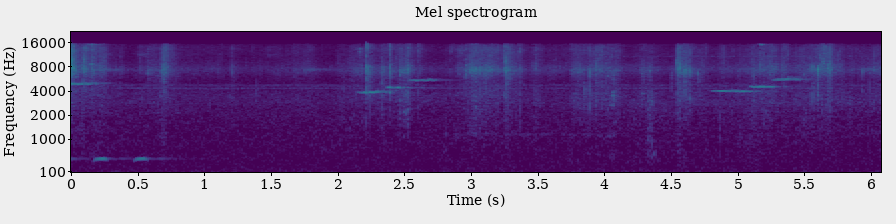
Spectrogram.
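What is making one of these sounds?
Dry leaves crunch underfoot as a man walks.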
